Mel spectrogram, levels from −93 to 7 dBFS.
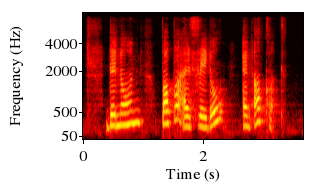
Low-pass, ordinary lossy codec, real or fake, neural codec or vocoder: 7.2 kHz; AAC, 32 kbps; fake; codec, 24 kHz, 1 kbps, SNAC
